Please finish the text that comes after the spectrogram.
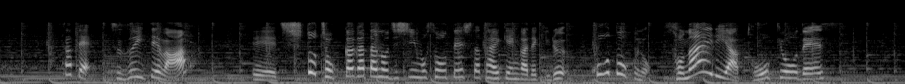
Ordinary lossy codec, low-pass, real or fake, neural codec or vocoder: none; 7.2 kHz; real; none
